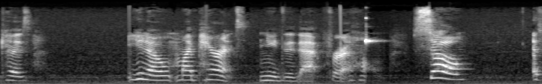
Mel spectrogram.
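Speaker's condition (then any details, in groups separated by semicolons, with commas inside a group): Cerebral palsy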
